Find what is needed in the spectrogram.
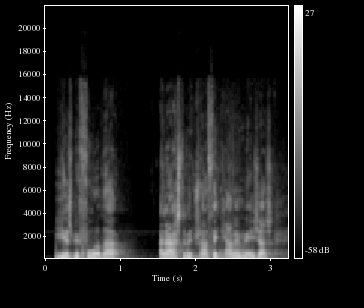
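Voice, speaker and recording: A man speaks with a Scottish accent. His pitch sits fairly high. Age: 60s. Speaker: petitioner, local resident. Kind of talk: public committee testimony. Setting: council committee meeting. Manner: halting, repeats words.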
